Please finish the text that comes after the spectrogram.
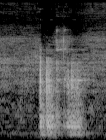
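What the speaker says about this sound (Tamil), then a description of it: "அதையும் போட்டு நல்லா கிளறி விடணும்." Ginger is tipped into a cooking pan for fish pickle and stirred, two quick metallic taps followed by a short scraping rub of a utensil against the pan, close and fairly soft, with no talking.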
